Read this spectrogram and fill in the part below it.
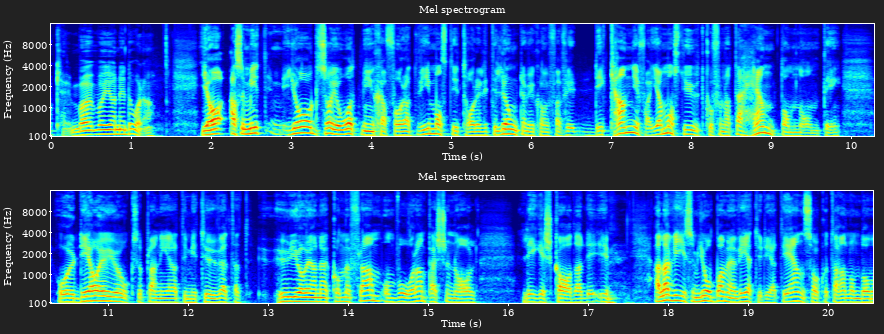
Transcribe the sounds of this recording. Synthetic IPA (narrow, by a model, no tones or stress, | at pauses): ɔkʰɛ̰jvavajœːɳɪd̪ɔɾɔ̰jɑːalsɔmɪt̪jɑːɡsɑːɡjəoːt̪mɪnɧafœːɾat̪vɪmɔst̪əjɵt̪ʰɑːd̪ɛliːt̪əlɵŋt̪næɾvɪkʰɔmːəɾfɾamfəd̪ɛkʰanjɵfajɑːɡmɔst̪əjɵʉ̟ːt̪ɡoːfɾɔnat̪d̪ɛhaɾɦɛnt̪ɔmnɔnt̪ʰɪŋː | ɔd̪ɛhaɾjajɵɔksɔpʰlaneːɾat̪ɪmɪt̪hʉ̟ːvəd̪at̪ | hɵɾjœːjanæjakʰɔmːəɾfɾamːɔmvoːɾanpʰæʂʊnɑːl | lɪɡːəʂkɑːd̪ad̪ɛ | alːavɪsɔmjɔbːaɾmɛveːt̪jɵd̪ɛat̪̚d̪ɛɛɛnsɑːkɔt̪ʰɑːhand̪ɔmd̪ɔm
